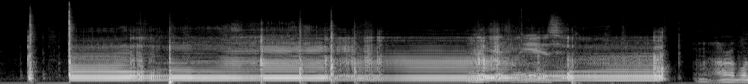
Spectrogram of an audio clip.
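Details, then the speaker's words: Copal Shahan RD-100 flip clock alarm, no volume control: harsh buzzy drone about six seconds that sounds electromechanical but is an electronic tone distorting in the speaker; distorted alarm tone. "so it sounds like an electromechanical sort of one but it isn't it's just a horrible bit of distortion out of the speaker"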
